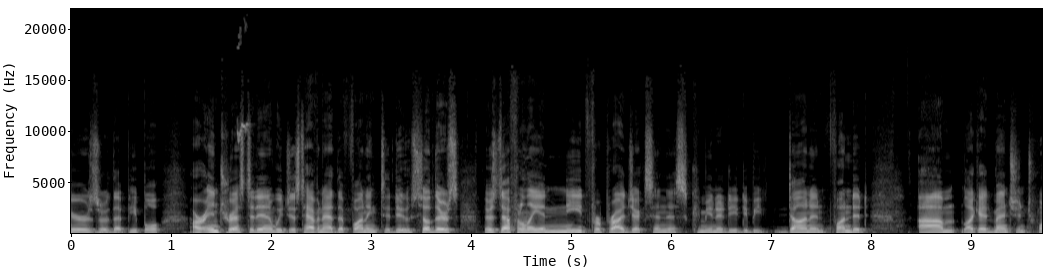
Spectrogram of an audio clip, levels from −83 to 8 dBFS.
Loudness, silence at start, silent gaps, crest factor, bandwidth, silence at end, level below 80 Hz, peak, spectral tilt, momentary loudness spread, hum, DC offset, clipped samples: -26 LUFS; 0 s; none; 20 dB; 16 kHz; 0 s; -52 dBFS; -6 dBFS; -5.5 dB/octave; 8 LU; none; under 0.1%; under 0.1%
